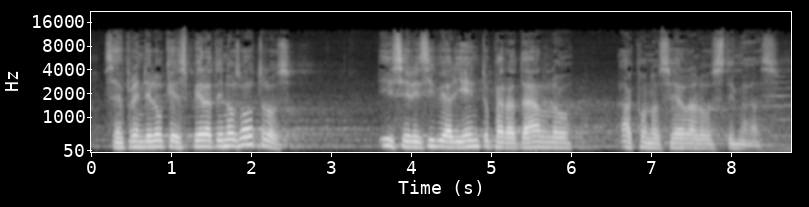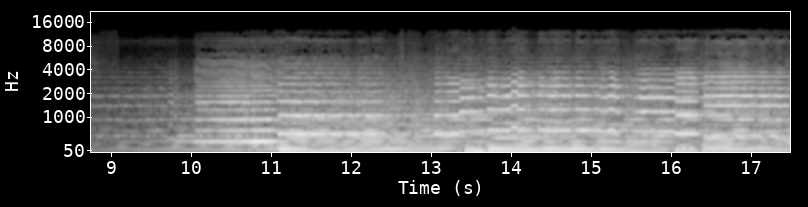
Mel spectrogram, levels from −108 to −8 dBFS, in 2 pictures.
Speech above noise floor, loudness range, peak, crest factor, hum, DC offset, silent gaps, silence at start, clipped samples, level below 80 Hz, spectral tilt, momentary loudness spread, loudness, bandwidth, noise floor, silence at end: 27 dB; 12 LU; -4 dBFS; 16 dB; none; under 0.1%; none; 0.2 s; under 0.1%; -32 dBFS; -5.5 dB/octave; 14 LU; -21 LUFS; 12.5 kHz; -51 dBFS; 0 s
